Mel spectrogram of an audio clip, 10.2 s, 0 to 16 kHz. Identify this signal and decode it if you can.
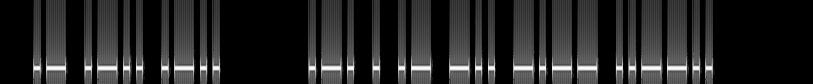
Morse code, heard as a keyed tone, about 15 wpm, 700 Hz. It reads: ALL READY?
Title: 2x Word-Spacing - Sentences from Top 400 Words - 15wpm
